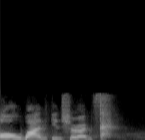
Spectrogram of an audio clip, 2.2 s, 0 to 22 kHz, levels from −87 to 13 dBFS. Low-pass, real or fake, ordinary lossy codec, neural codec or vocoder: 7.2 kHz; fake; none; codec, 16 kHz, 1 kbps, FunCodec, trained on LibriTTS, 50 frames a second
